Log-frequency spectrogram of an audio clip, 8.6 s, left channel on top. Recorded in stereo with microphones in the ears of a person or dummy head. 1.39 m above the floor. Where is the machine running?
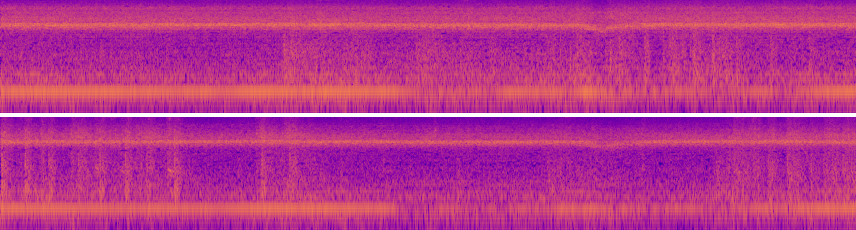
50° left (ahead or behind), 10 m.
